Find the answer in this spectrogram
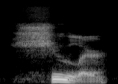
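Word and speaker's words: Schuyler: By the way, the guy's first name is pronounced Schuler, but he goes by Sky. Got it. Cool. I will check out his books, and that was Schuler Hernstroms.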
